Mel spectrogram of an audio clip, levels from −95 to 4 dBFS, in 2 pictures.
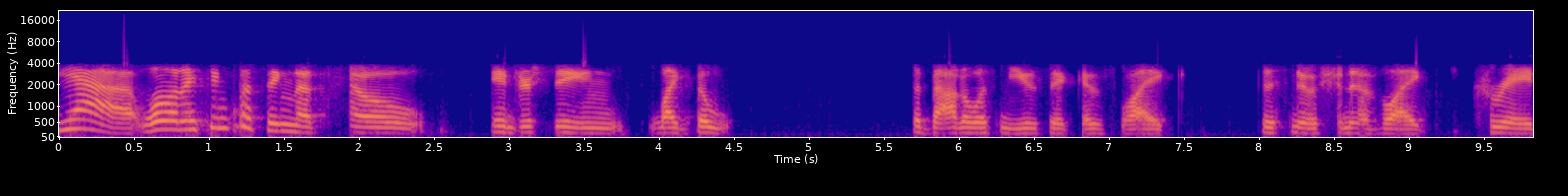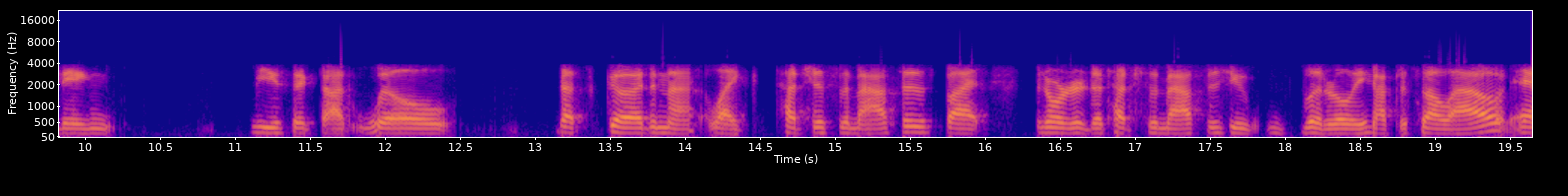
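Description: Throughout the speech, the G.723.1 codec is squeezing the signal to about 6.3 kbit/s in 30 ms frames, on a line that carries only about 200 Hz to 3.5 kHz. Its voice model updates slowly and coarsely, so the damage is heavy: the voice is muffled and hoarse, consonants smear together, and everything above the band is gone.

Five times, VoIP packet loss concealed by the speech codec interrupts it. The decoder, missing packets, keeps extending its last pitch and filter at falling gain, and because each frame depends on the one before, the voice stays weak and distorted as it recovers. From 1.89 to 2.23 s the sound stretches and fades, which fits about 60 ms of lost audio. The same happens from 8.63 to 8.77 s, pointing to one lost frame. After "music that", from 12.41 to 12.47 s, the worst gap fits roughly 90 ms missing. Between "that's good and" and "like touches the masses", at 13.97 to 14.09 s, a shorter stretched, fading sound appears, and after "the masses you literally", at 18.56 to 18.68 s, a brief one follows.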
